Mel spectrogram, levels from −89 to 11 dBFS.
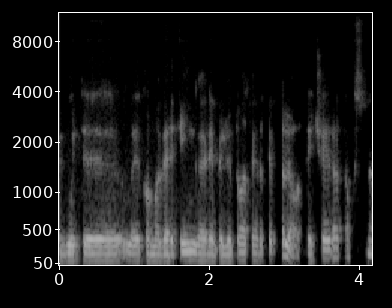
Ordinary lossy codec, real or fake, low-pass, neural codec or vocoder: Opus, 24 kbps; fake; 10.8 kHz; codec, 44.1 kHz, 7.8 kbps, DAC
